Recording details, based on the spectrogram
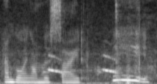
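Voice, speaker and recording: An excitable young kid, put on by a woman in a homemade beach role play. The voice is high and prone to whining and exclaiming. There is clear noise on the recording. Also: takes it slowly. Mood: excited, playful. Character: whiny, excitable young child on family beach day. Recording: noisy home recording with clicks.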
